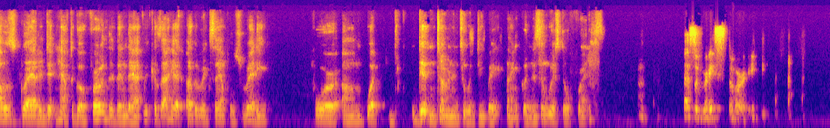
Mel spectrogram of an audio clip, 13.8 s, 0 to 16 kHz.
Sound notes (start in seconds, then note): 12.7 laughs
